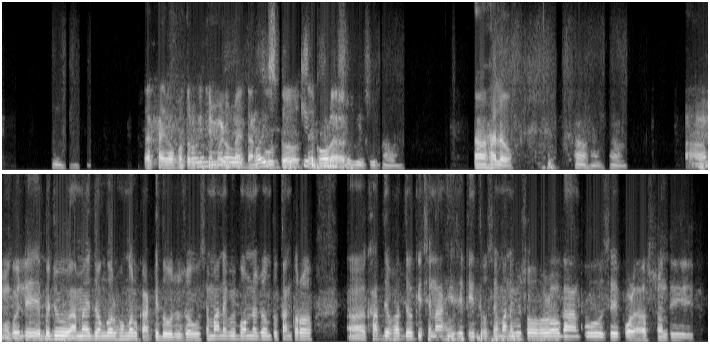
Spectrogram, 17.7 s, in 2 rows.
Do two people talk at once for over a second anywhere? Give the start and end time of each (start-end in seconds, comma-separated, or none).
2.2-4.5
